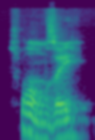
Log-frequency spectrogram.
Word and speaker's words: Swansea: Swonzie. It's pronounced Swonzie. He's got a mouthful cookies.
